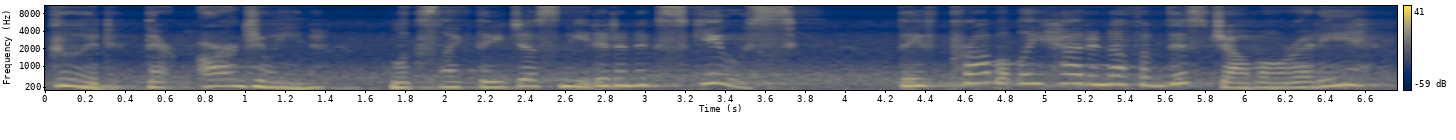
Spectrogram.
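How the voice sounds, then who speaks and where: High, lively young girl from a video game. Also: a little slow, noisy background. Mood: focused, determined. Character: plucky young girl scout sneaking past guards, eager and determined. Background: game music.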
